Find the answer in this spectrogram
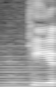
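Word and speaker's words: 気: Like that kanji is definitely, so it is Ki.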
